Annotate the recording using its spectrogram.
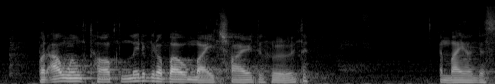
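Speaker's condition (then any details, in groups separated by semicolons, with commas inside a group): Cleft lip and palate, severe; born in Korea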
